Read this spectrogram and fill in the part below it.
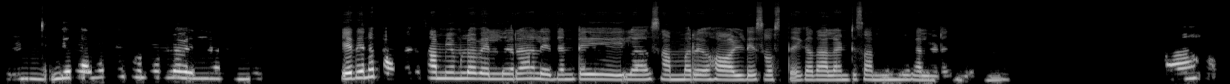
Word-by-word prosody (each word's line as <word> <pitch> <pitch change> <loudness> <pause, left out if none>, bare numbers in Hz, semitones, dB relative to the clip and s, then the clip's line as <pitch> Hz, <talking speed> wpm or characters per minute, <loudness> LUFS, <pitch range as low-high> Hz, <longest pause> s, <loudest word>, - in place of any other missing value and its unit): హ్మ్. 260 0 -4 0.2
మీరు 300 +2 +5
ఎలాంటి 325 +4 -5
సమయంలో 310 -1 -1
వెళ్లారండి? 260 -2 -3 0.9
ఏదైనా 310 +5 +7
పండగ 295 +9 -1 0.2
సమయంలో 275 -1 +3
వెళ్లారా? 250 +1 0
లేదంటే, 235 +1 -1 0.4
ఇలా 225 -1 -1 0.2
సమ్మరు 220 0 -1
హాలిడేస్ 215 +1 0
వస్తాయి 205 -1 -8
కదా! 210 0 -1
అలాంటి 215 +1 -3
సమయంలో 215 0 -2
వెళ్ళడం 200 0 -5
జరిగిందా? 195 +3 -12 1.7
ఆహా! 270 +3 -1
245 Hz, 100 wpm, -19 LUFS, 215-275 Hz, 1.7 s, ఏదైనా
